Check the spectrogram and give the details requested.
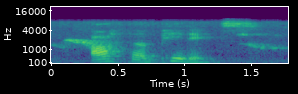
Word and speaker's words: orthopedics: six we have orthopedics arthropedics four syllables and the third syllable receives the stress orthopedics you mess with f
